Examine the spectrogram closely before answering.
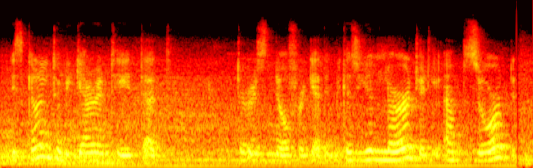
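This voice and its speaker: A woman's medium-pitched voice with a Persian accent, very wide pitch swings and a fairly quick pace, amid audible room echo and noticeable background noise. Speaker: English teacher. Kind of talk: talking-head tutorial.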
